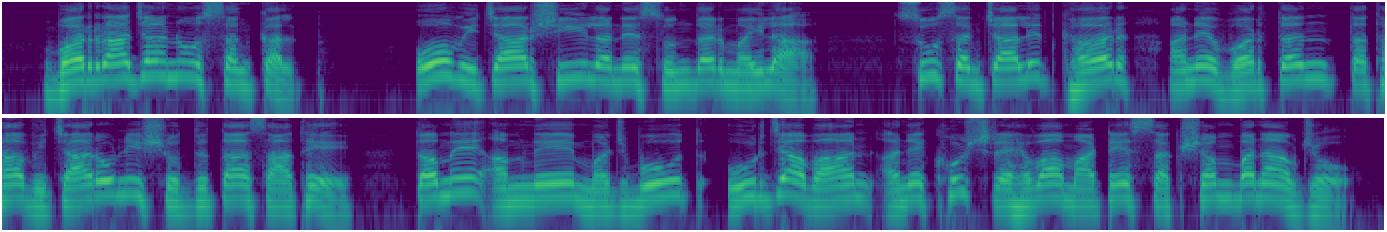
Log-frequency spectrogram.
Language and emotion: Gujarati, neutral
